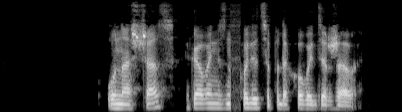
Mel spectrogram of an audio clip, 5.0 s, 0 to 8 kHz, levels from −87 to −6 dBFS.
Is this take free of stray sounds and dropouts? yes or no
no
